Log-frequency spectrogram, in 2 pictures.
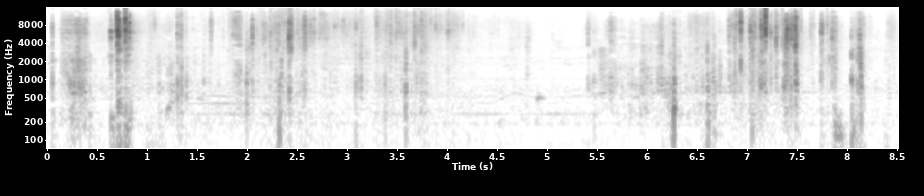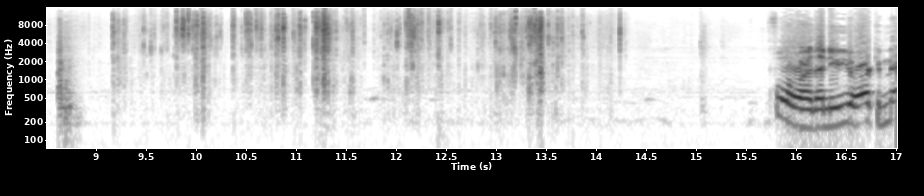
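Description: A cardboard box rubs and taps as hands handle it.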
